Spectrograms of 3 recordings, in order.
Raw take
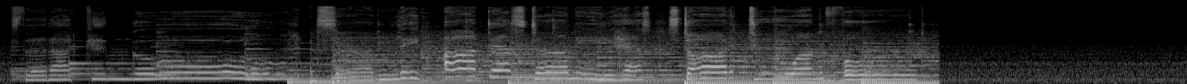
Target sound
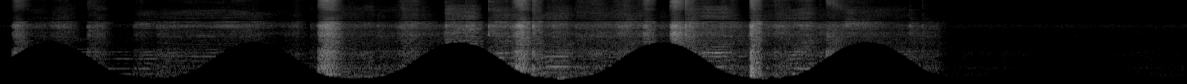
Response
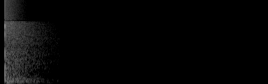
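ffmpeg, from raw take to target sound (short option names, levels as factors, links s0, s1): -filter_complex "[0:a]aderivative,aeval=exprs='abs(val(0))':c=same[s0];[1:a]atrim=start_sample=2205,atrim=end_sample=3969[s1];[s0][s1]afir=irnorm=-1:irlink=0,afftfilt=real='re*gte(b*sr/1024,300*pow(2800/300,0.5+0.5*sin(2*PI*0.49*pts/sr)))':imag='im*gte(b*sr/1024,300*pow(2800/300,0.5+0.5*sin(2*PI*0.49*pts/sr)))':win_size=1024:overlap=0.75"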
